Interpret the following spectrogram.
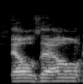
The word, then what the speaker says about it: Delzell: Delzell, either way, man.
